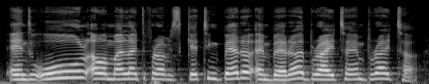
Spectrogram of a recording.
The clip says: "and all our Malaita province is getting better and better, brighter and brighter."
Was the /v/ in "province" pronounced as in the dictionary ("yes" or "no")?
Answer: no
